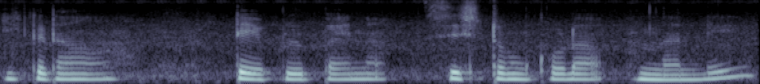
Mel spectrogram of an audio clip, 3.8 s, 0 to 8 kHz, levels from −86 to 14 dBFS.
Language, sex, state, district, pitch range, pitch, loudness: Telugu, female, Andhra Pradesh, Annamaya, 190-205 Hz, 195 Hz, -20 LUFS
